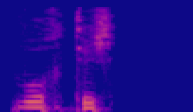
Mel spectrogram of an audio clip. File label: "wuchtig", German; adjectives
